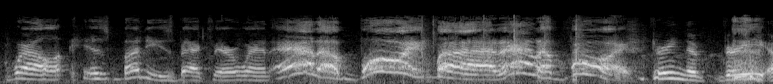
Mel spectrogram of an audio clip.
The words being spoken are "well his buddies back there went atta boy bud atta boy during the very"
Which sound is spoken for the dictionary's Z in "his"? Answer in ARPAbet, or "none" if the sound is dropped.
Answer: Z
